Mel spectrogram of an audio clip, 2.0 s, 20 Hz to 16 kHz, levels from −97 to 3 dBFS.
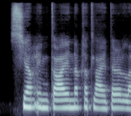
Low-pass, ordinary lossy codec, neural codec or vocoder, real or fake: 14.4 kHz; MP3, 96 kbps; autoencoder, 48 kHz, 32 numbers a frame, DAC-VAE, trained on Japanese speech; fake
